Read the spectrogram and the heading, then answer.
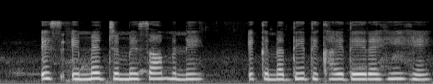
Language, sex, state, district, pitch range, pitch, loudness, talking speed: Hindi, female, Rajasthan, Jaipur, 240-260 Hz, 245 Hz, -17 LUFS, 140 wpm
